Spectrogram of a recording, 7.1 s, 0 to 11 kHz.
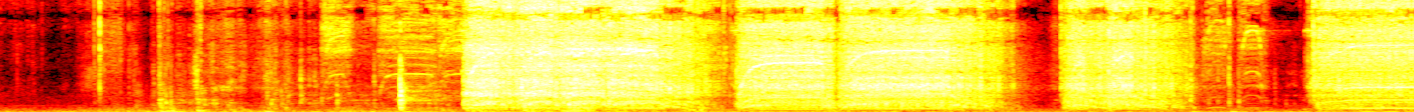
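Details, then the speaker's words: FMS Chaser 1:24 RC rated for 2S, running on a 3S LiPo after the rear gear shaft screw was Loctited and tightened: high, rising whine with raspy grinding on each throttle burst; gearbox still noisy. "Still sounds like the devil inside, but it will run on 3S, so that's pretty sweet."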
